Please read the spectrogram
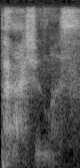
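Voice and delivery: soft, hushed, breathy whisper. Narrating a scene, a woman drops her head and speaks: whispered. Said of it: "she whispers".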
